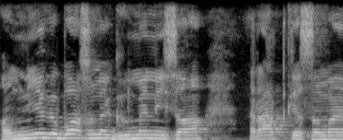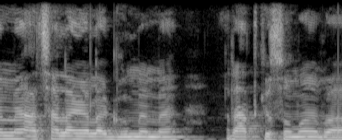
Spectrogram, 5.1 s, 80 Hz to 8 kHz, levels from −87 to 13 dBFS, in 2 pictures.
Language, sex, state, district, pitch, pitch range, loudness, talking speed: Bhojpuri, male, Bihar, Muzaffarpur, 170 Hz, 150-185 Hz, -13 LUFS, 220 wpm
